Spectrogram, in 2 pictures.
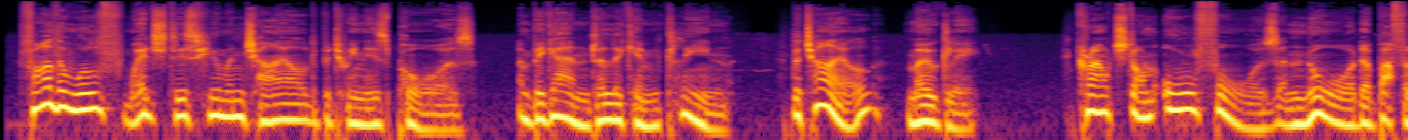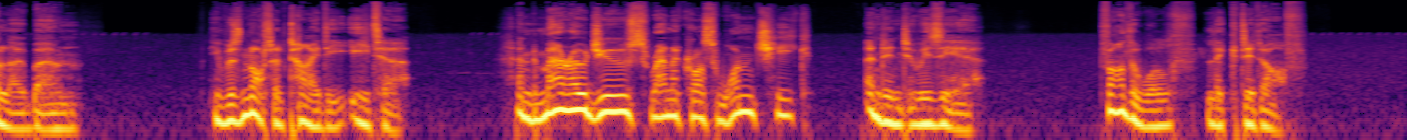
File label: Audiobook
